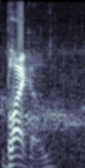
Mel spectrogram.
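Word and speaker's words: blackguard: the word black guy black card is pronounced blagon oh okay is that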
